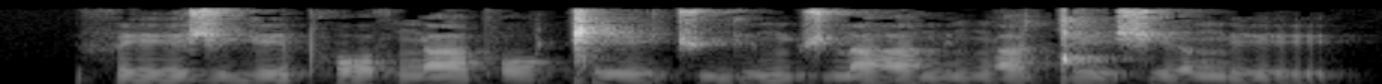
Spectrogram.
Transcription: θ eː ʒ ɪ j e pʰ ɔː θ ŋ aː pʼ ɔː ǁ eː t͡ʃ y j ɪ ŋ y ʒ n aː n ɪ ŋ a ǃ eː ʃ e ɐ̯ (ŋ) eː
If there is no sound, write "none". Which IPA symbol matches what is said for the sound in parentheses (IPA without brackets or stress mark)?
ŋ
